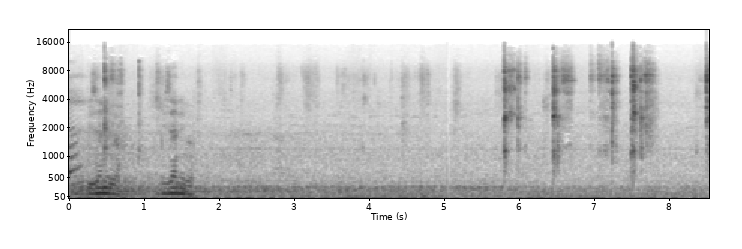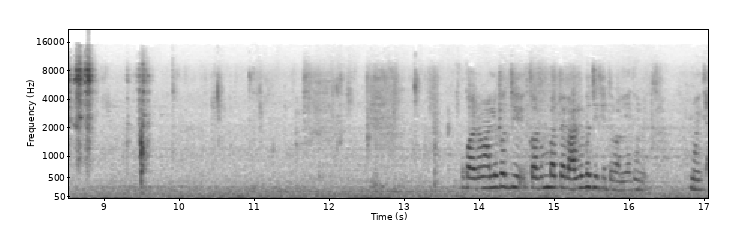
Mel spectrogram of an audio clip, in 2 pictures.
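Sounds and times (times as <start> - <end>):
spoon scraping ceramic bowl: 5.8 - 7.9.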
